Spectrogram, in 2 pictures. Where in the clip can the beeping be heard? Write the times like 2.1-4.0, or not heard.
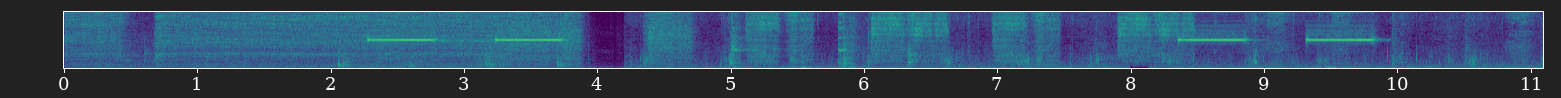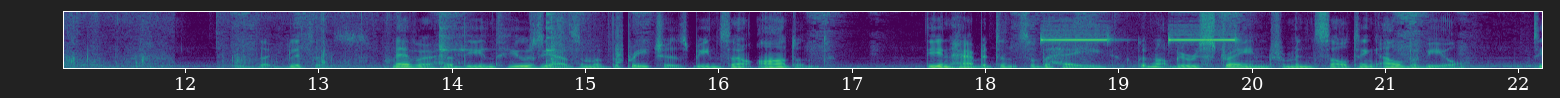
2.2-3.8, 8.3-9.9, 18.4-19.9.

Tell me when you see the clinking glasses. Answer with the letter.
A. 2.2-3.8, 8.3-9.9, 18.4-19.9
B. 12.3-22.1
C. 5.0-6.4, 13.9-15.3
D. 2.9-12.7
C.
